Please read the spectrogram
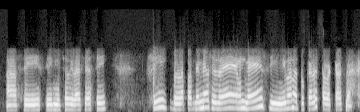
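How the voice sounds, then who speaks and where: Speaking at a very slow pace, a woman keeps a medium pitch, ordinary pitch variation and very even loudness. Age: 60s. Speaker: plant nursery owner. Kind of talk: interview.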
